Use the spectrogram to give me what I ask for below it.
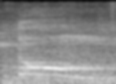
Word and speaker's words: tomb: अगर एम बी साथ आए तो बी साइलेंट हो जाएगा। भाई अपन कहते हैं TOMB, टूम, ब साइलेंट है।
